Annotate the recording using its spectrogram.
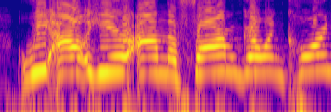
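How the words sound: It is said in a put-on Southern accent.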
